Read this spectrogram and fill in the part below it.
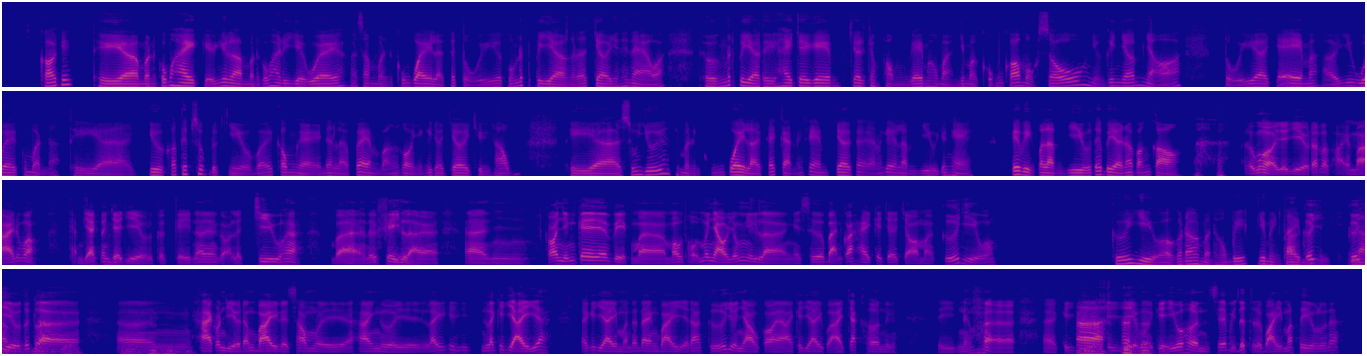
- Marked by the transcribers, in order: other background noise; laugh; tapping; in English: "chill"; laughing while speaking: "đôi khi là"; laugh; laughing while speaking: "nếu mà"; laugh
- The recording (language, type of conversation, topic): Vietnamese, podcast, Trải nghiệm thời thơ ấu đã ảnh hưởng đến sự sáng tạo của bạn như thế nào?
